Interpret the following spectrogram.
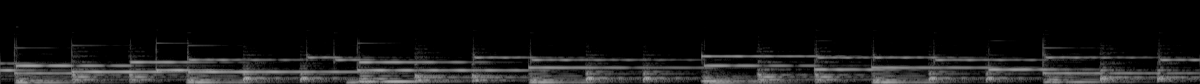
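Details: Gentle chiming music-box melody of bell-like notes stepping up and down over soft low chords, with no animal sound audible.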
